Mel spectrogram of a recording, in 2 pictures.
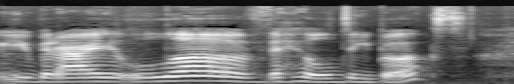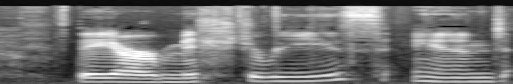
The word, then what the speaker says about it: Hilde: case ufo spotted by hildy with matthew liziak illustrated by joan louv reedshoff introduction hi my name is hildy it rhymes with bildy i may be only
